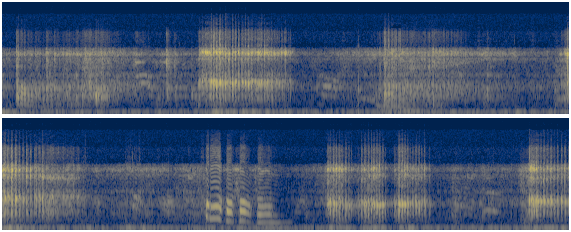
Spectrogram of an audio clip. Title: baby snoring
